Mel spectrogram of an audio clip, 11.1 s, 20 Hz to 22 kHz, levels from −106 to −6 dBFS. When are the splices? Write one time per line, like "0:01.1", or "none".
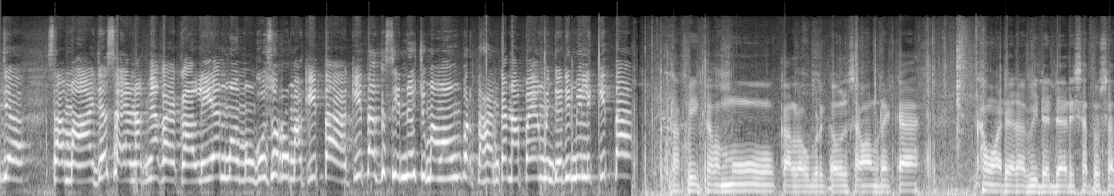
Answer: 0:06.3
